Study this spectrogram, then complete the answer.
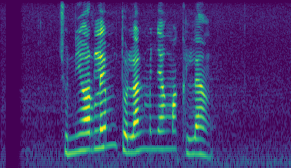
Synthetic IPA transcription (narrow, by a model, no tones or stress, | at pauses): ʒ̥ṳniɔrlɪmd̪̥o̤lanməɲaŋmaɡ̥ə̤laŋ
